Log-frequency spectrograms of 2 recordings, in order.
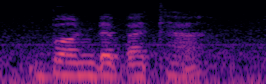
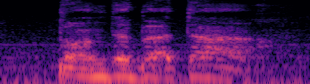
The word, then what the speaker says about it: bande de bâtards: Bon de bâtard. Yeah, but now you have to say it like Bande de bâtards.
